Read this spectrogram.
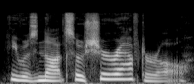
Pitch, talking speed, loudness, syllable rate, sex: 190 Hz, 215 wpm, -13 LUFS, 4.5 syllables/s, male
